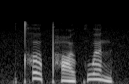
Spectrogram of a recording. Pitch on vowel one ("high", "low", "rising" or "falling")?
falling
